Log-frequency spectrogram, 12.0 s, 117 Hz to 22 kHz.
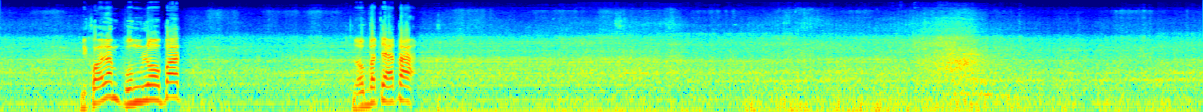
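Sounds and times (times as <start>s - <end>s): motor scooter engine running: 0.0s - 12.0s
wind noise on microphone: 5.9s - 12.0s.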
